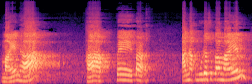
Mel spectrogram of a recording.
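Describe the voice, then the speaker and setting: A man's voice: extremely high pitch, lively intonation, slow pace, sharp tone, echoey room, long reverb tail, rough recording. A male preacher giving a humorous, colloquial sermon in a mosque, joking with and addressing the audience directly. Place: mosque hall.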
